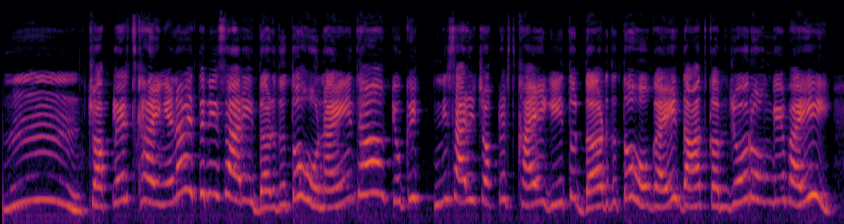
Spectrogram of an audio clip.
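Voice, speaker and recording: A woman with a very high, bright, sharp voice plays the mother in a scripted family vlog skit. She scolds and lectures her child and turns to speak to the viewers. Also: expressive, moderate pace, hardly any pauses. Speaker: mother and vlogger.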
